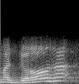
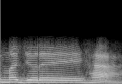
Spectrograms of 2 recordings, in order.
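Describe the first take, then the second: First: The vowel after r is an open a. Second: The vowel after r is tilted toward e. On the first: The speaker calls it wrong. "bukan majraha" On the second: The speaker calls it right. "dibaca miring ke kasrah"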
